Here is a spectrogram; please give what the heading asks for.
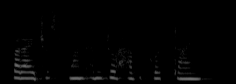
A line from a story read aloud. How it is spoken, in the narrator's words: whispered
